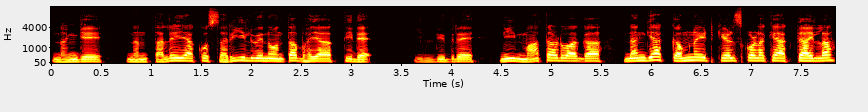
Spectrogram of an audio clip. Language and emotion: Kannada, fearful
